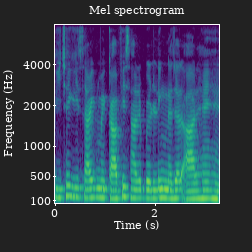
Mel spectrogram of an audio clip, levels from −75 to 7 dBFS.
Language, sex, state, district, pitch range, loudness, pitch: Hindi, male, Jharkhand, Palamu, 135-150 Hz, -14 LUFS, 140 Hz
